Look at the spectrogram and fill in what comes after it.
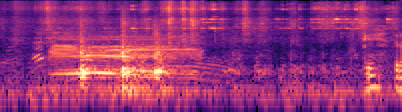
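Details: A single sustained moo lasting about a second and a half, steady and nasal with rich overtones, from cattle of Hajar Boss training in a new formation for Presidential Cup bull racing; murmuring people and outdoor rumble behind.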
